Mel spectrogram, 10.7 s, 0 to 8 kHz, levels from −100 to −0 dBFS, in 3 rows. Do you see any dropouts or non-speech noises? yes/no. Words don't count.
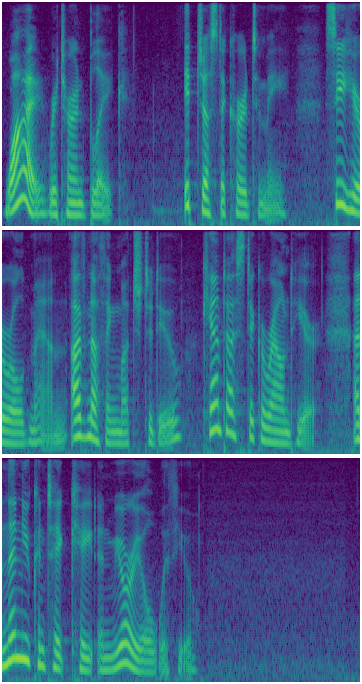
no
